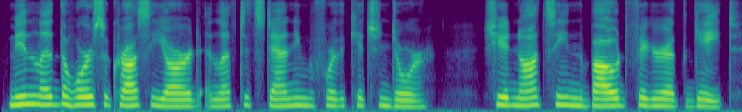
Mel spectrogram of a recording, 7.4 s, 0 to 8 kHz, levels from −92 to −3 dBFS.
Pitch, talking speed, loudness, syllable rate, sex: 190 Hz, 200 wpm, -19 LUFS, 5.0 syllables/s, female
